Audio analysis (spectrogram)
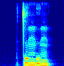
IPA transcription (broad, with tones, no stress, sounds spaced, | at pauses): t̪ ʊ˧ ŋ ʊ˨˩ ŋ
